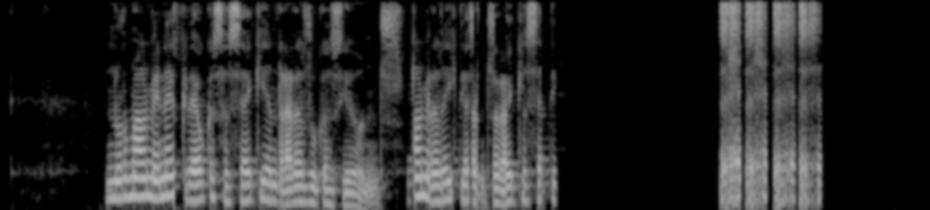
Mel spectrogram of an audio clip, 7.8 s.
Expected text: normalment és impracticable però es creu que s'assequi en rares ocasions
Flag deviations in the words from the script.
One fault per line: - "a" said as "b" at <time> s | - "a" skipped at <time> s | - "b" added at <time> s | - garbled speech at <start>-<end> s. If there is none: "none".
- "és impracticable però" skipped at 1.4 s
- garbled speech at 3.4-4.6 s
